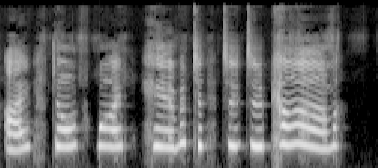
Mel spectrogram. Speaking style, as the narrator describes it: Dudley yelled between huge pretend sobs

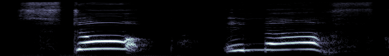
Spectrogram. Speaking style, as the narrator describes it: cried the mother

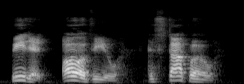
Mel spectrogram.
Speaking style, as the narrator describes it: someone shouted

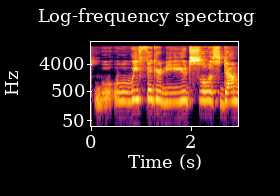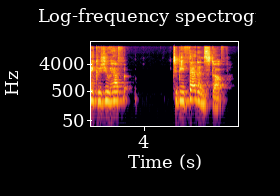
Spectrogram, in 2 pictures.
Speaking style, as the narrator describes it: Claire finally stammers

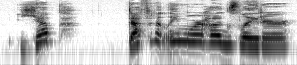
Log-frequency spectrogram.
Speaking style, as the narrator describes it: she called out in a soft voice

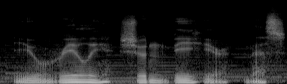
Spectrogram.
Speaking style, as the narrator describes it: she said slowly in her low tones

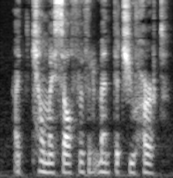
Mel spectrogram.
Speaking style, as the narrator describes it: Will murmured

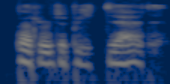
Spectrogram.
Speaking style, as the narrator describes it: he murmured

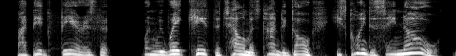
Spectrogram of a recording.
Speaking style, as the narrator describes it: Michelle had whispered

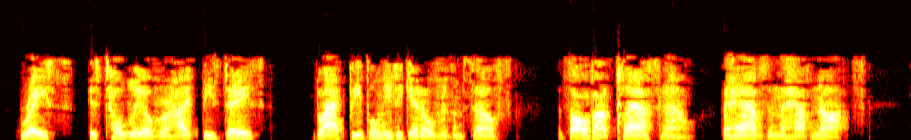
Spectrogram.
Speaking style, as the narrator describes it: he told her evenly

